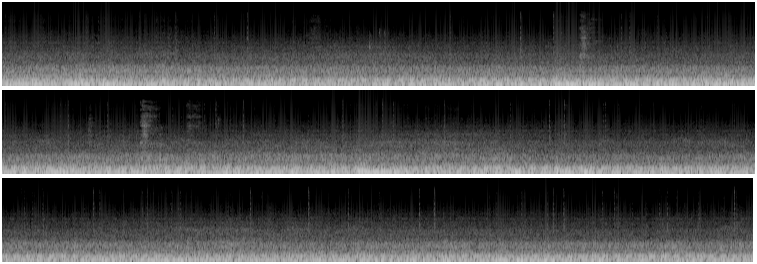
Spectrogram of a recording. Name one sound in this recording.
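A vehicle's engine drones steadily with a deep hum.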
